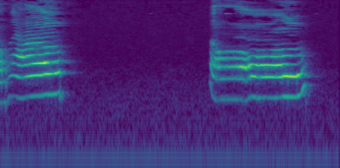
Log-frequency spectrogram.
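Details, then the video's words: Two long, drawn-out howls from a cat in heat, each about a second and a half of steady, nasal wailing with a slight rise, split by a pause of almost two seconds of silence. "cat in heat"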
